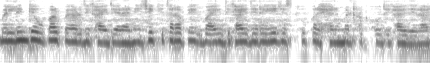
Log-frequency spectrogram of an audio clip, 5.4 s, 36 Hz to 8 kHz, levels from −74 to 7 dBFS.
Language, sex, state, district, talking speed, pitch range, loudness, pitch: Hindi, female, Bihar, Araria, 290 wpm, 210-240 Hz, -31 LUFS, 225 Hz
